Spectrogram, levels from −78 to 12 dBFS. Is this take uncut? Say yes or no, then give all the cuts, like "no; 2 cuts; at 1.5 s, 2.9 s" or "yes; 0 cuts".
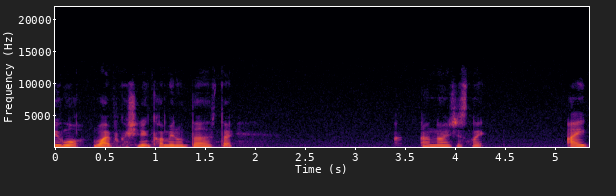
yes; 0 cuts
